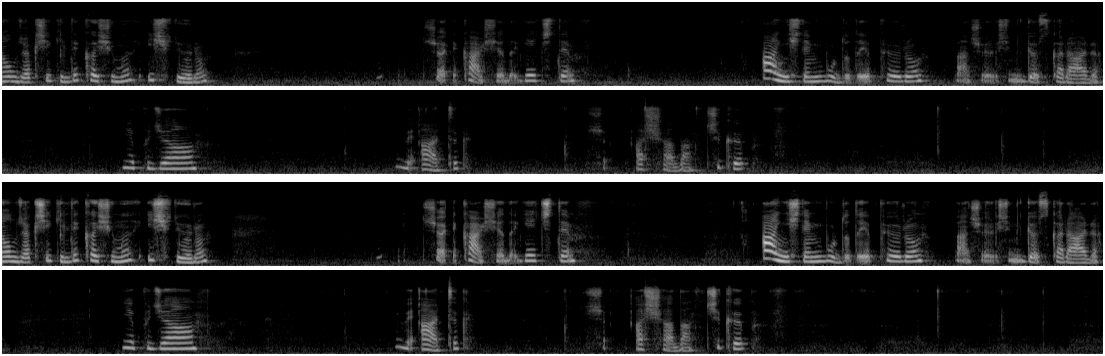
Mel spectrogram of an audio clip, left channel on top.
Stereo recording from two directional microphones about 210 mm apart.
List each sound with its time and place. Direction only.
0.0 s speech: 30° right (ahead or behind)
4.2 s a woman's voice: 30° right (ahead or behind)
7.3 s a woman's voice: 30° right (ahead or behind)
12.2 s a woman's voice: 25° right (ahead or behind)
15.0 s a woman's voice: 30° right (ahead or behind)
16.8 s a woman's voice: 30° right (ahead or behind)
